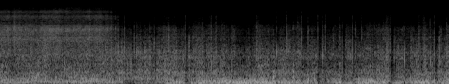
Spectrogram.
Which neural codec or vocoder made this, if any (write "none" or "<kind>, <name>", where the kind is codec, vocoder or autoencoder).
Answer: autoencoder, DAC-VAE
